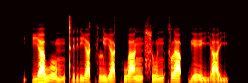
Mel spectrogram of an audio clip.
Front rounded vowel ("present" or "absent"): absent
